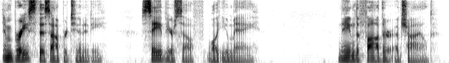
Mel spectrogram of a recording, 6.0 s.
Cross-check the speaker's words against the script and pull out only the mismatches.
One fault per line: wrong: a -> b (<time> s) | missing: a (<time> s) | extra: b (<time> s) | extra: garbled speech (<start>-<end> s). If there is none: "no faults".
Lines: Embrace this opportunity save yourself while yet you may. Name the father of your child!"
missing: yet (2.9 s)
missing: your (5.4 s)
